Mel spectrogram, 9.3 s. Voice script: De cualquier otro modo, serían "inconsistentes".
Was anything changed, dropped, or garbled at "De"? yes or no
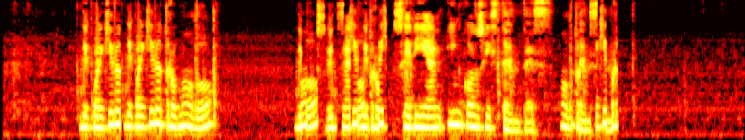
no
